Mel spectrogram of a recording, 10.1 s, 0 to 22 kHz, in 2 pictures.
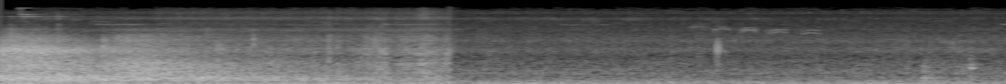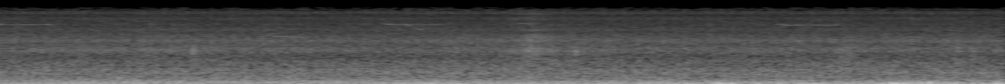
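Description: The ringing echo of an M1 Garand's .30-06 shot dying away, cutting off about two seconds in. After that, quiet open-air ambience with a few faint ticks.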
